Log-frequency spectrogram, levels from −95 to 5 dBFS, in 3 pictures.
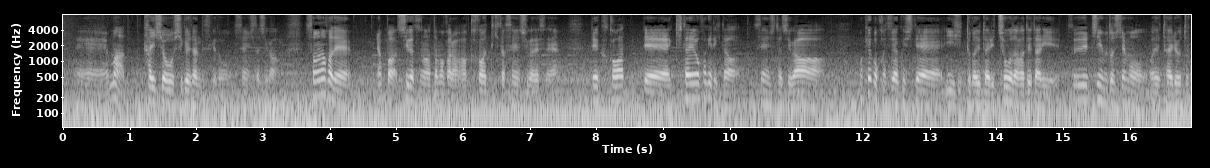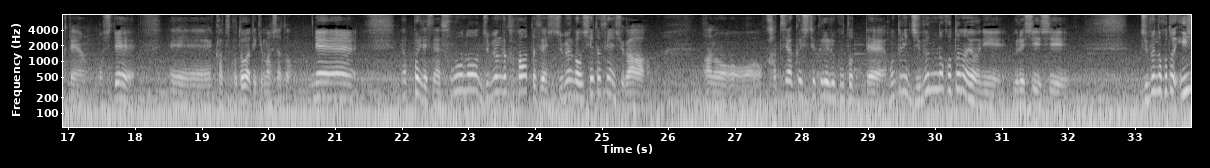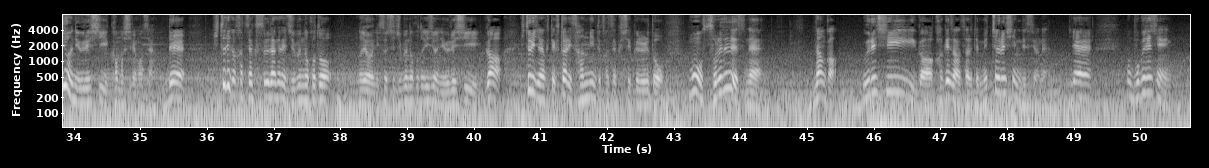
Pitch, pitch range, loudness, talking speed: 100 Hz, 90-120 Hz, -19 LUFS, 330 characters per minute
